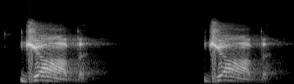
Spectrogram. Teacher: Parece como si al principio tuviera un silencio y luego la consonante explotara. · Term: momento de explosión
